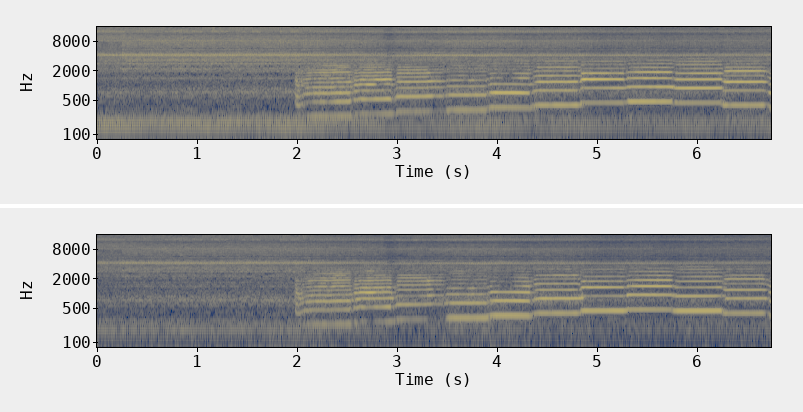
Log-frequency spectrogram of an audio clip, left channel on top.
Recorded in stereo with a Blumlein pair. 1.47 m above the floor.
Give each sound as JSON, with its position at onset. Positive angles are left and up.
{"t": 0.0, "sound": "a machine running", "azimuth_deg": 65, "distance_m": 1.2}
{"t": 2.0, "sound": "a trumpet", "azimuth_deg": 5, "distance_m": 1.3}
